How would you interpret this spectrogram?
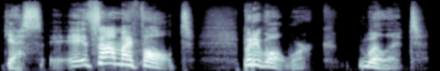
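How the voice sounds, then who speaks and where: A woman voicing a cocky, bossy small-time gangster boss, a living pin in a video game, who talks tough but has a soft spot. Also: a little high, huge pitch swings, normal speed, breathy edge, no echo, clean studio sound, heavily acted. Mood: scheming, cocky. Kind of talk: video game character voice acting.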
